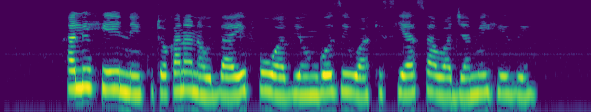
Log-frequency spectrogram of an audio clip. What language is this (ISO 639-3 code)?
swa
